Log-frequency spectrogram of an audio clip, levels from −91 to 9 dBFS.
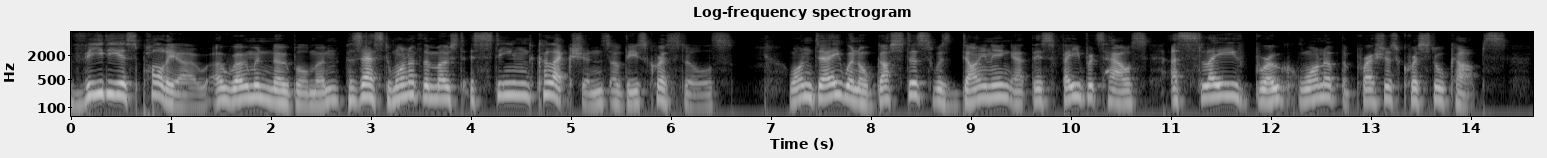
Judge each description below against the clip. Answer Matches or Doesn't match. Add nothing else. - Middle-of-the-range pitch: Matches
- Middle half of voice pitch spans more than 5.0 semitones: Matches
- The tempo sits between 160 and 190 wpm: Doesn't match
